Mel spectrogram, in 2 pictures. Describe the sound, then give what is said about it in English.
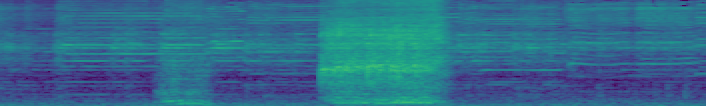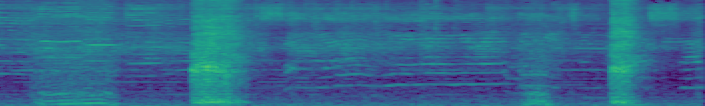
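Wet spitting and hawking sounds: one long, harsh, sputtering burst, then a few shorter sharp spits spaced apart, over a faint steady tonal hum. “All I did is spit.”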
